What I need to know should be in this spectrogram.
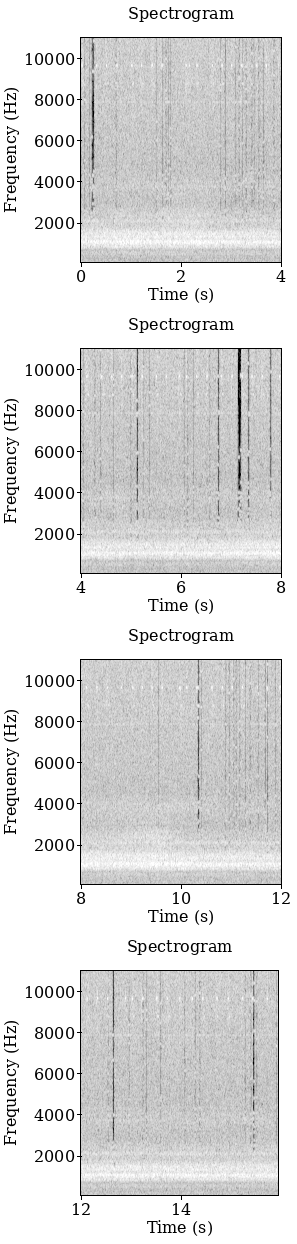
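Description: A car drives steadily at speed with a constant road and engine hum.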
